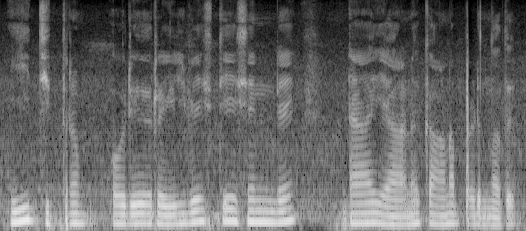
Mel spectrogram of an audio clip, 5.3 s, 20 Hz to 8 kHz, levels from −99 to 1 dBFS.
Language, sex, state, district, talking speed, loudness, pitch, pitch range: Malayalam, male, Kerala, Kollam, 90 wpm, -15 LUFS, 125 Hz, 120-140 Hz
